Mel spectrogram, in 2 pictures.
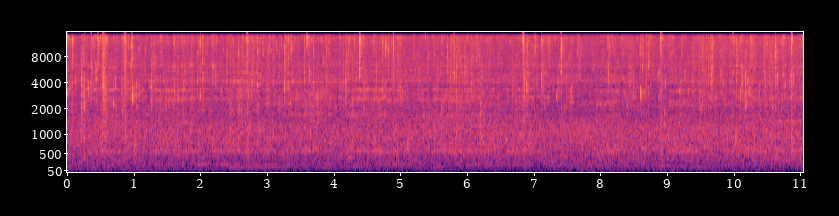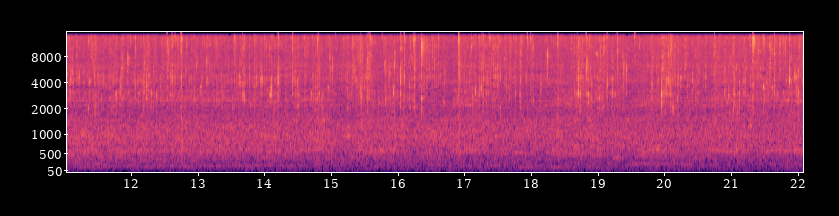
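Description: Water from a small pump spurting out of four little tubes and splashing and trickling steadily into a plastic-lined reservoir, with many small splashes.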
